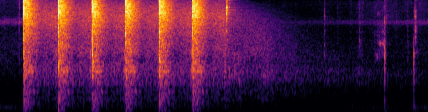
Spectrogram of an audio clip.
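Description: Six rapid, evenly spaced shots from a Jennings Bryco pistol crack out close and loud, then trail into a few faint clicks and small knocks as the firing stops.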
